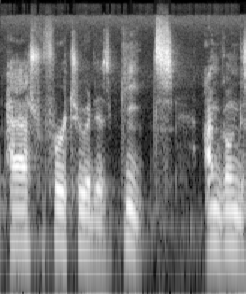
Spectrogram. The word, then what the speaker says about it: Geats: We have the Geats, now I'm going to pronounce that " G"as if it is a "Y" because in Old English that's actually what would have been you may have heard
